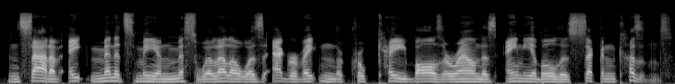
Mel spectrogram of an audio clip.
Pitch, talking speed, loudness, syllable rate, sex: 130 Hz, 170 wpm, -20 LUFS, 5.4 syllables/s, male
